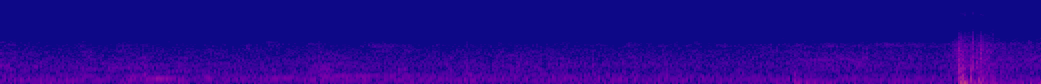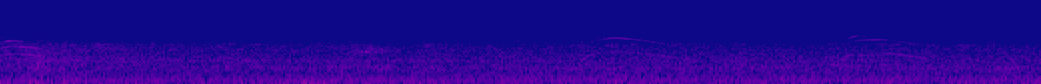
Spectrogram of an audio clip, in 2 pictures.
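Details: Mother cat that lost her own kittens, now nursing adopted orphan kittens with milk; several thin, high, arching mews in the second half, set over a steady low hum and one sharp click near the middle.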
